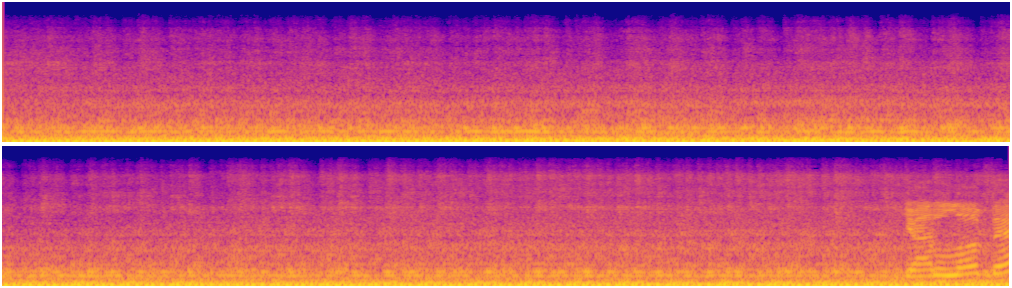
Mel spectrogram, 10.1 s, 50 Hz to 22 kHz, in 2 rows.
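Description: A 7.0L LSx V8 swapped into a Mazda RX-7 idles steadily right after its first start, a loud, continuous low rumble with a slightly rocky, uneven pulse, throttle untouched, ending with a brief higher-pitched squeal.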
